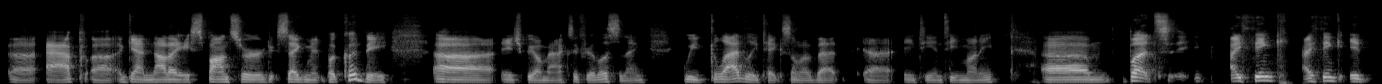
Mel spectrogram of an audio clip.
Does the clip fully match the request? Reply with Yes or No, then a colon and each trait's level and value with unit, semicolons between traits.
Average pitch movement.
No: narrow, 2.1 semitones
